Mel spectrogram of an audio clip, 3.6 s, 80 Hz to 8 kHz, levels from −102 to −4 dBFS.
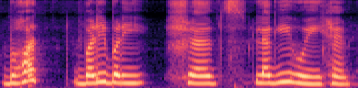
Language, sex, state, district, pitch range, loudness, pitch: Hindi, female, Madhya Pradesh, Bhopal, 245-270 Hz, -17 LUFS, 255 Hz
